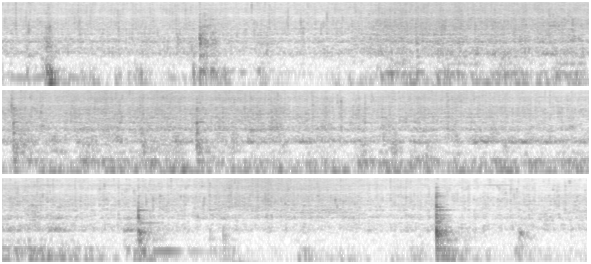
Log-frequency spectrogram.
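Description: Fried onions, tomato paste and garlic paste sizzling steadily in a pot as they are stirred with a spoon. A few sharp knocks of the spoon against the pot, the loudest near the end.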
